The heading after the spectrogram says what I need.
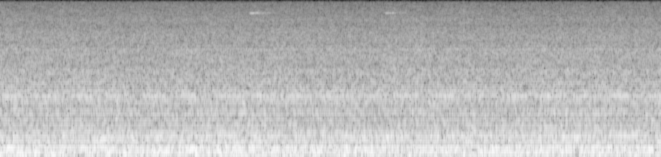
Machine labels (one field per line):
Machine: fan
